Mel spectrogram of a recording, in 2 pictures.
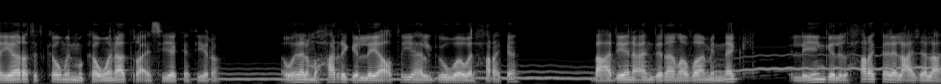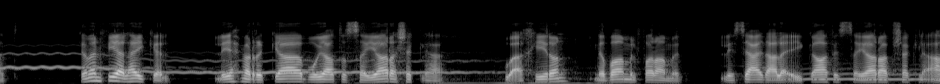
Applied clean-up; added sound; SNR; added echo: none; Musical instrument; 14 dB; none.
